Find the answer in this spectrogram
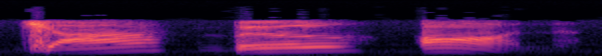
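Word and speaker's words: Jahbulon: Here's how to pronounce, Todd, the Yod-Heh-Vav-Heh, or Y-H-V-H, or W-H, from which we get Yahweh. Here's how to pronounce it in Masonry, in the seventh degree York Rite. Ja-Bul-On. And we are told that Yah means Yahweh, Bul means Baal, and On means Osiris.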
